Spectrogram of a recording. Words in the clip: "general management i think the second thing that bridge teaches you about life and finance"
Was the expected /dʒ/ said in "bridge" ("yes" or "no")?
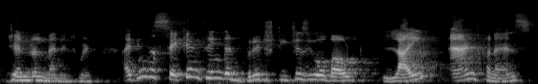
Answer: yes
